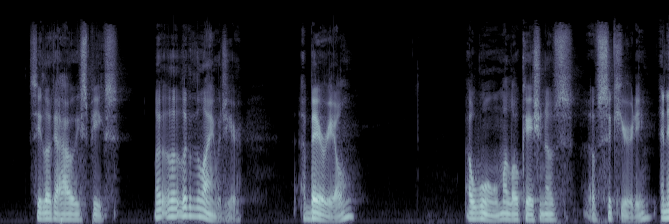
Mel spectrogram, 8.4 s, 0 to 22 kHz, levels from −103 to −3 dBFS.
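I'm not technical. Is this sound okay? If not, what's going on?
Yes, this sound is okay, and nothing is going on that needs fixing.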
